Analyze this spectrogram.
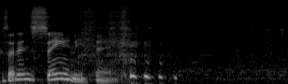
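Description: A young woman giggles.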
